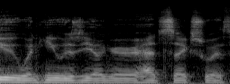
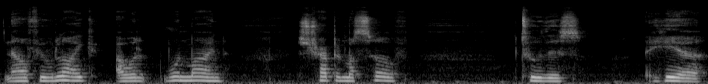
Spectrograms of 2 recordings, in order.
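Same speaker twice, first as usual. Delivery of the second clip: much higher, hammed-up, fussy old-world servant; high mock servant voice; 8 semitones higher, 13 dB louder than usual. Servant answering his lord Gryffindor, much higher hammed-up voice. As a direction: play a prim servant bowing to his lord.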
